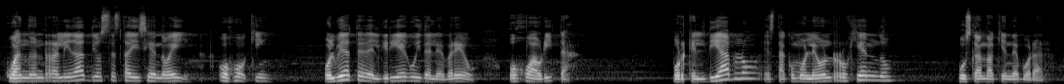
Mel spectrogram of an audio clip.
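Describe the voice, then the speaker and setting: Male pastor, fairly high voice, animated storytelling sermon, long hall reverb. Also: moderate pace.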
